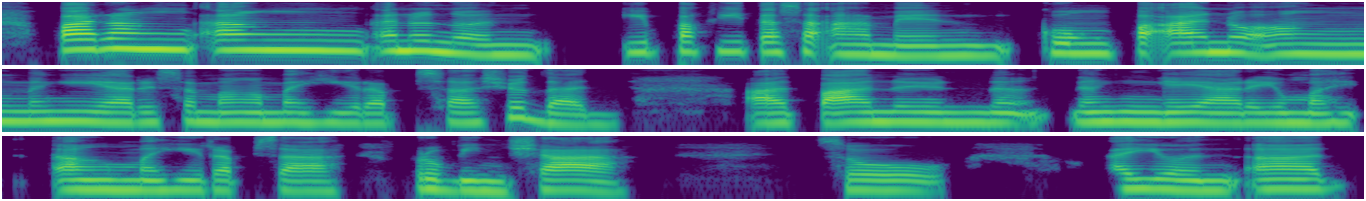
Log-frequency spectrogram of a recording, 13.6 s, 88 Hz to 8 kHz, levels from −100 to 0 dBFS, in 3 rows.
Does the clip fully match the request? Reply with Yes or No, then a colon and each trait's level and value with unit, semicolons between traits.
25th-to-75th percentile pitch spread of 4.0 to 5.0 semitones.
No: average, 3.1 semitones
